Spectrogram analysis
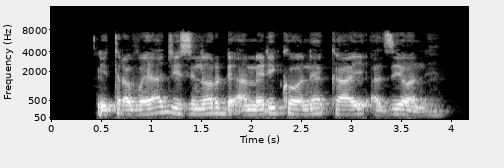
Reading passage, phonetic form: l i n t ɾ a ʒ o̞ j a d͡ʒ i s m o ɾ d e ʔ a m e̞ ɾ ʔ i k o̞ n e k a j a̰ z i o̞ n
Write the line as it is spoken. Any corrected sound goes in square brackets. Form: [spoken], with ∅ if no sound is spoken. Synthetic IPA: l i [∅] t ɾ a [v] o̞ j a d͡ʒ i s [n] o ɾ d e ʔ a m e̞ ɾ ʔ i k o̞ n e k a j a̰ z i o̞ n

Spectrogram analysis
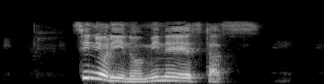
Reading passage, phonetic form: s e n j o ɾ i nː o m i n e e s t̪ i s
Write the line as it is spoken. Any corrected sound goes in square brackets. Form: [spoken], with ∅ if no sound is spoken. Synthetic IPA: s [i] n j o ɾ i [n] o m i n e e s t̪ [a] s

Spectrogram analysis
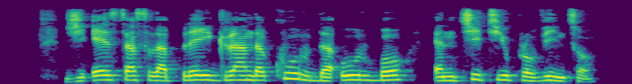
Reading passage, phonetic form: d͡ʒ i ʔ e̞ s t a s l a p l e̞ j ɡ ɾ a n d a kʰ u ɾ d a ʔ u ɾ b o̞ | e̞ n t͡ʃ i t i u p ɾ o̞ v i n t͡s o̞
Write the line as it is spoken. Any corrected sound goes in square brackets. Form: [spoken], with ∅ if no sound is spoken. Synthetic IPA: d͡ʒ i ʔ e̞ s t a s l a p l e̞ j ɡ ɾ a n d a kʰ u ɾ d a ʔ u ɾ b o̞ | e̞ n t͡ʃ i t i u p ɾ o̞ v i n t͡s o̞

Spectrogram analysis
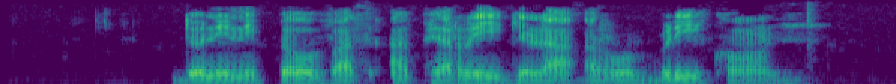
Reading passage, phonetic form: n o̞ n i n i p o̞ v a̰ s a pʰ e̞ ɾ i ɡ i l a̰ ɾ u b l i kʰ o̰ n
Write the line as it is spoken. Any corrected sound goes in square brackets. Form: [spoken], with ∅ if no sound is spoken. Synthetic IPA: [d] o̞ n i n i p o̞ v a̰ s a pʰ e̞ ɾ i ɡ i l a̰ ɾ u b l i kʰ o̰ n

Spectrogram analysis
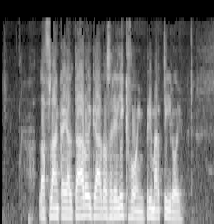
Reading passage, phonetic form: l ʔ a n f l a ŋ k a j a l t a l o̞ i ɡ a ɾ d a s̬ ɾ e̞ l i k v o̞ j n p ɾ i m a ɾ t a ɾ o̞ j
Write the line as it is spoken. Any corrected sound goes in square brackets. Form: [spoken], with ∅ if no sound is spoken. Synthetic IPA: l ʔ a [∅] f l a ŋ k a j a l t a [ɾ] o̞ [j] ɡ a ɾ d a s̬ ɾ e̞ l i k v o̞ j n p ɾ i m a ɾ t [i] ɾ o̞ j

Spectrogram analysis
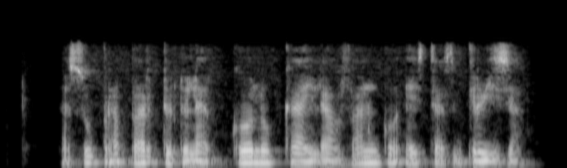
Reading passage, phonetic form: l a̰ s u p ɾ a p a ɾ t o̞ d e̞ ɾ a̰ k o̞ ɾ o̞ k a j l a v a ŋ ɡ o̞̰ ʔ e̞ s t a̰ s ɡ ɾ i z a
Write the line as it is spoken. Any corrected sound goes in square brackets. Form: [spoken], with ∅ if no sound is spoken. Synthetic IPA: l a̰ s u p ɾ a p a ɾ t o̞ d e̞ [l] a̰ k o̞ [l] o̞ k a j l a v a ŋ ɡ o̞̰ ʔ e̞ s t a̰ s ɡ ɾ i z a

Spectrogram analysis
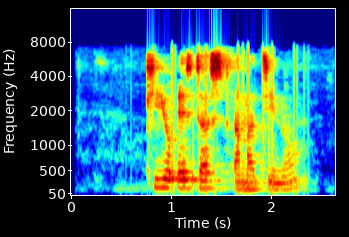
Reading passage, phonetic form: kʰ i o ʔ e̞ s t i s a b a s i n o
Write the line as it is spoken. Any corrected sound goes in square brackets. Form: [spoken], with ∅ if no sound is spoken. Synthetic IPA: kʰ i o ʔ e̞ s t [a] s a [m] a [t] i n o

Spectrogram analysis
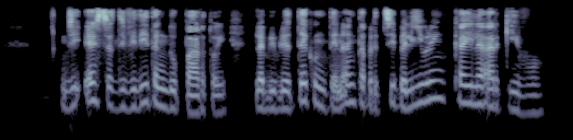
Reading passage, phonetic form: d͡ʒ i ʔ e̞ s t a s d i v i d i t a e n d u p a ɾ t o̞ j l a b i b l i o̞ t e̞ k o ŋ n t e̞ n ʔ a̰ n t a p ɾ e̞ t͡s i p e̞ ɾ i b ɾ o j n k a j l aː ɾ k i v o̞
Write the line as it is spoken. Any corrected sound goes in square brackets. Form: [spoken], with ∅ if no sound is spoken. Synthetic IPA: d͡ʒ i ʔ e̞ s t a s d i v i d i t a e n d u p a ɾ t o̞ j l a b i b l i o̞ t e̞ k o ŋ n t e̞ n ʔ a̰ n t a p ɾ e̞ t͡s i p e̞ [l] i b ɾ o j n k a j l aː ɾ k i v o̞

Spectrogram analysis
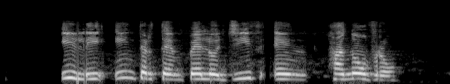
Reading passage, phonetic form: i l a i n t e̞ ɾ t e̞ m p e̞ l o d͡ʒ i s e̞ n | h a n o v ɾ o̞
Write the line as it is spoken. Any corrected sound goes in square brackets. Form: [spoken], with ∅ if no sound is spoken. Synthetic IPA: i l [i] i n t e̞ ɾ t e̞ m p e̞ l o d͡ʒ i s e̞ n | h a n o v ɾ o̞

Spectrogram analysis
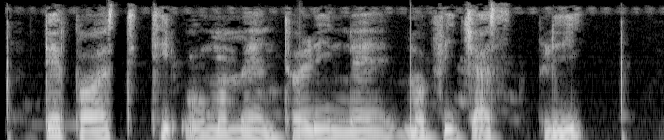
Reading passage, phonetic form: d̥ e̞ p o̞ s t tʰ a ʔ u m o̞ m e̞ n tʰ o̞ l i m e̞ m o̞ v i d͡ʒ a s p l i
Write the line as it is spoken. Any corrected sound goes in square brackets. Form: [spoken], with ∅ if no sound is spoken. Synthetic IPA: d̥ e̞ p o̞ s t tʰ [i] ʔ u m o̞ m e̞ n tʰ o̞ l i [n] e̞ m o̞ v i d͡ʒ a s p l i

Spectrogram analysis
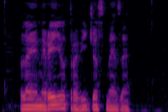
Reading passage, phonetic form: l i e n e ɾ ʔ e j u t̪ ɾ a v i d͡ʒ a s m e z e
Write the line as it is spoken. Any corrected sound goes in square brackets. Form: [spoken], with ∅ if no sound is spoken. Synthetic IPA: l [a] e n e ɾ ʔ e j [o] t̪ ɾ a v i d͡ʒ a s m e z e

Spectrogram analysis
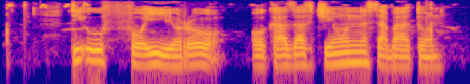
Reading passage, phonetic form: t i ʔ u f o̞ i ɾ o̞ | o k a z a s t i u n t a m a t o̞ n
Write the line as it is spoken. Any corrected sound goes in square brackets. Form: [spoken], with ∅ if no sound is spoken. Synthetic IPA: t i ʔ u f o̞ i ɾ o̞ | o k a z a s [t͡ʃ] i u n [s] a [b] a t o̞ n

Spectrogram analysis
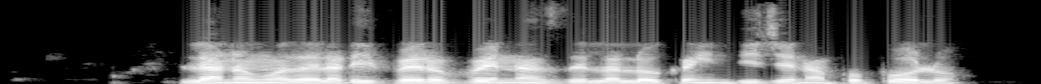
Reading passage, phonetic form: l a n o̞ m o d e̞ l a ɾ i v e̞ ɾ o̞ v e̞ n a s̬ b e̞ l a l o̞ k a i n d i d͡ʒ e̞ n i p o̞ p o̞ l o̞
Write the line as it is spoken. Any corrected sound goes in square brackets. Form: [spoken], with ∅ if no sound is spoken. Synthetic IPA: l a n o̞ m o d e̞ l a ɾ i v e̞ ɾ o̞ v e̞ n a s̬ [d] e̞ l a l o̞ k a i n d i d͡ʒ e̞ n [a] p o̞ p o̞ l o̞

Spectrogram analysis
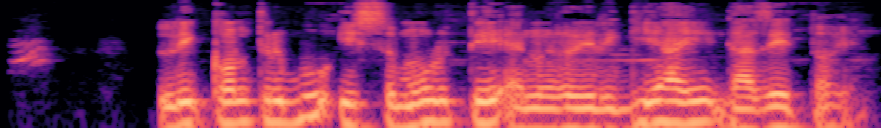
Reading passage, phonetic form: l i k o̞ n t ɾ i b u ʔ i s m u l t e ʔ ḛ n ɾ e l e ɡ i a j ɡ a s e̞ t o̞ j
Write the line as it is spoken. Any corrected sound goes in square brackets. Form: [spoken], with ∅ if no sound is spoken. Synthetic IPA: l i k o̞ n t ɾ i b u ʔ i s m u l t e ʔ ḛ n ɾ e l [i] ɡ i a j ɡ a [z] e̞ t o̞ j

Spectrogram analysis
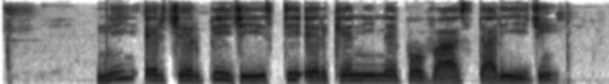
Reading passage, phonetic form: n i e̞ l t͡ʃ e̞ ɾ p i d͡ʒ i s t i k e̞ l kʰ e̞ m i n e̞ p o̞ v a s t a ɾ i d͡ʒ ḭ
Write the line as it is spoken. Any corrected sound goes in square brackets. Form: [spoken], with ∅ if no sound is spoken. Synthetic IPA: n i e̞ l t͡ʃ e̞ ɾ p i d͡ʒ i s t i [ʔ] e̞ l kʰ e̞ [n] i n e̞ p o̞ v a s t a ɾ i d͡ʒ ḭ

